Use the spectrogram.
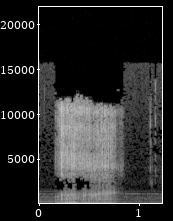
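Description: One rough, rattling snore lasting under a second, with a deep throaty rumble and breathy hiss, heard up close and alone before it fades into quiet.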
